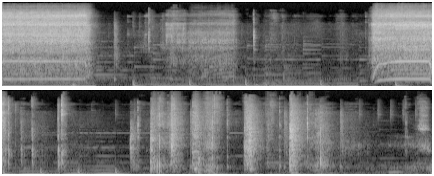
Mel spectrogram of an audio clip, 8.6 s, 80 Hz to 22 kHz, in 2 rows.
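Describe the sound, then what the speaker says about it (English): Power driver whirring in short bursts as it backs out 2 mm hex screws from the body mount of a Redcat Vigilante RC truck, two longer high-pitched runs with clicks and handling clatter between, close and alone. "So just gonna remove those 2 screws. Those are 2 millimeter hexes."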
